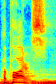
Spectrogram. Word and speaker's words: papyrus: When she couldn't hide him any longer, she got a little basket boat made of, how do I say this word? Papyrus, right? Papyrus. I just wanted to see, because I was saying it wrong last night.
